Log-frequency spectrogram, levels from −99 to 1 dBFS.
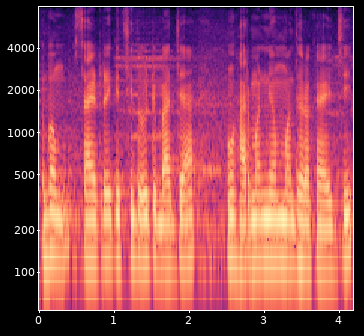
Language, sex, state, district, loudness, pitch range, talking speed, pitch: Odia, male, Odisha, Malkangiri, -12 LUFS, 115-125 Hz, 145 wpm, 120 Hz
